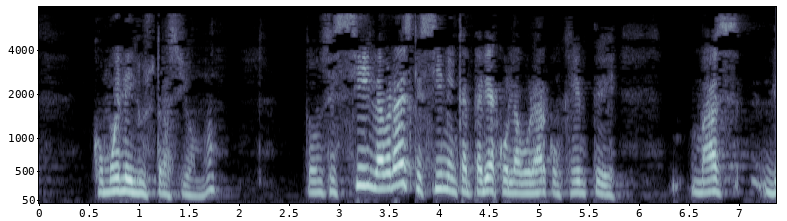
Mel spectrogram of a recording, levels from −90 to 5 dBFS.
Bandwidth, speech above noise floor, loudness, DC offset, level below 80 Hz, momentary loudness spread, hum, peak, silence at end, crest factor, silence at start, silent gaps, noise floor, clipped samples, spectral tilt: 7.4 kHz; 43 dB; -20 LUFS; under 0.1%; -62 dBFS; 16 LU; none; -4 dBFS; 0 s; 18 dB; 0.55 s; none; -63 dBFS; under 0.1%; -6.5 dB/octave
